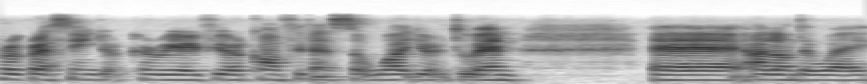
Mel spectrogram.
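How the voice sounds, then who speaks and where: This is a woman speaking. Her pitch is medium. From Venezuela. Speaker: chemical engineer. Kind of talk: careers talk Q&A.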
